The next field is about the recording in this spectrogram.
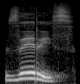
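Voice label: "зэрис", Komi, female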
